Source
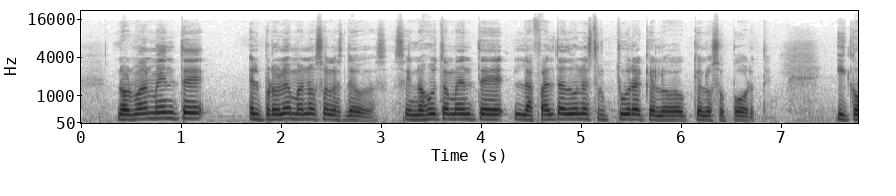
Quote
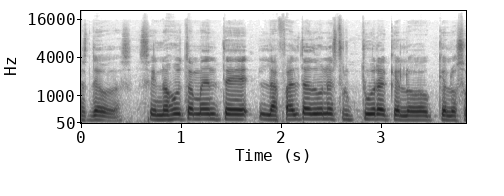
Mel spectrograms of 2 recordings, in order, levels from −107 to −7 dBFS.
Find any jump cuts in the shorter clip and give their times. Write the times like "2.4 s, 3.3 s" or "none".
none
